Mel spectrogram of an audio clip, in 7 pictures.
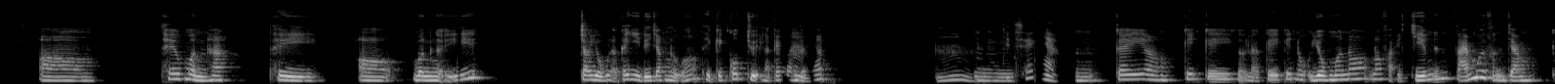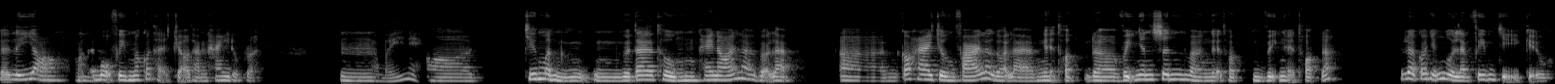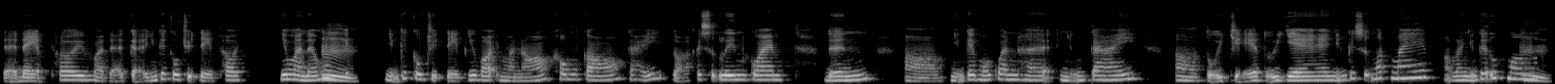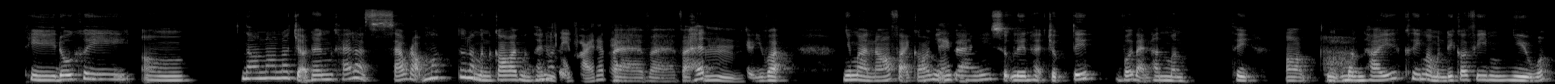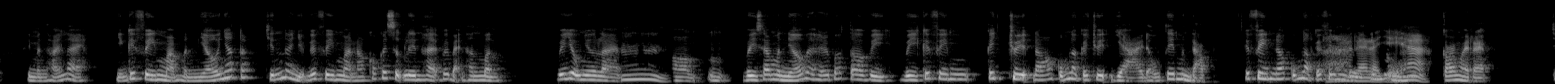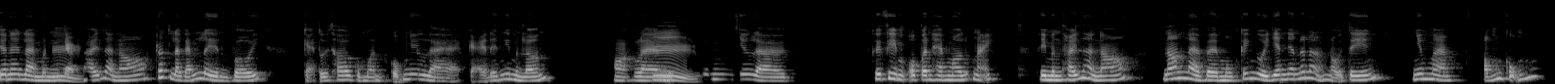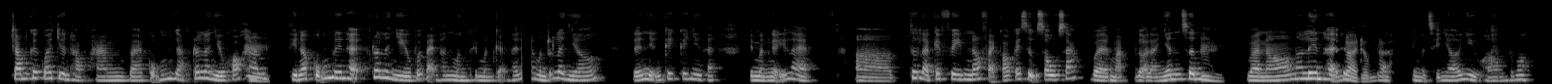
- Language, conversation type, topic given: Vietnamese, podcast, Bạn có thể kể về một bộ phim bạn đã xem mà không thể quên được không?
- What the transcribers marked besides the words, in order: tapping; other background noise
